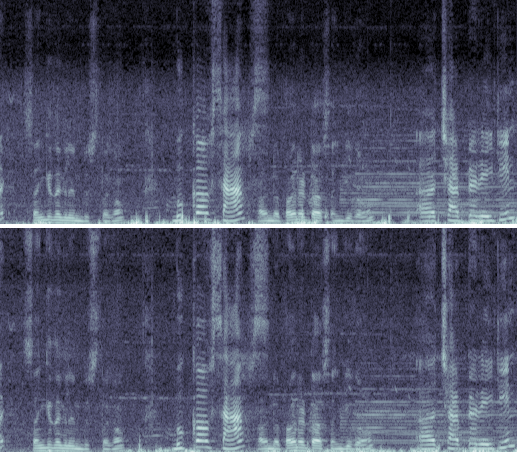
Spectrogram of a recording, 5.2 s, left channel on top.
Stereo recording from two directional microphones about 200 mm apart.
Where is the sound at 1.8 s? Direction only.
5° left (ahead or behind).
